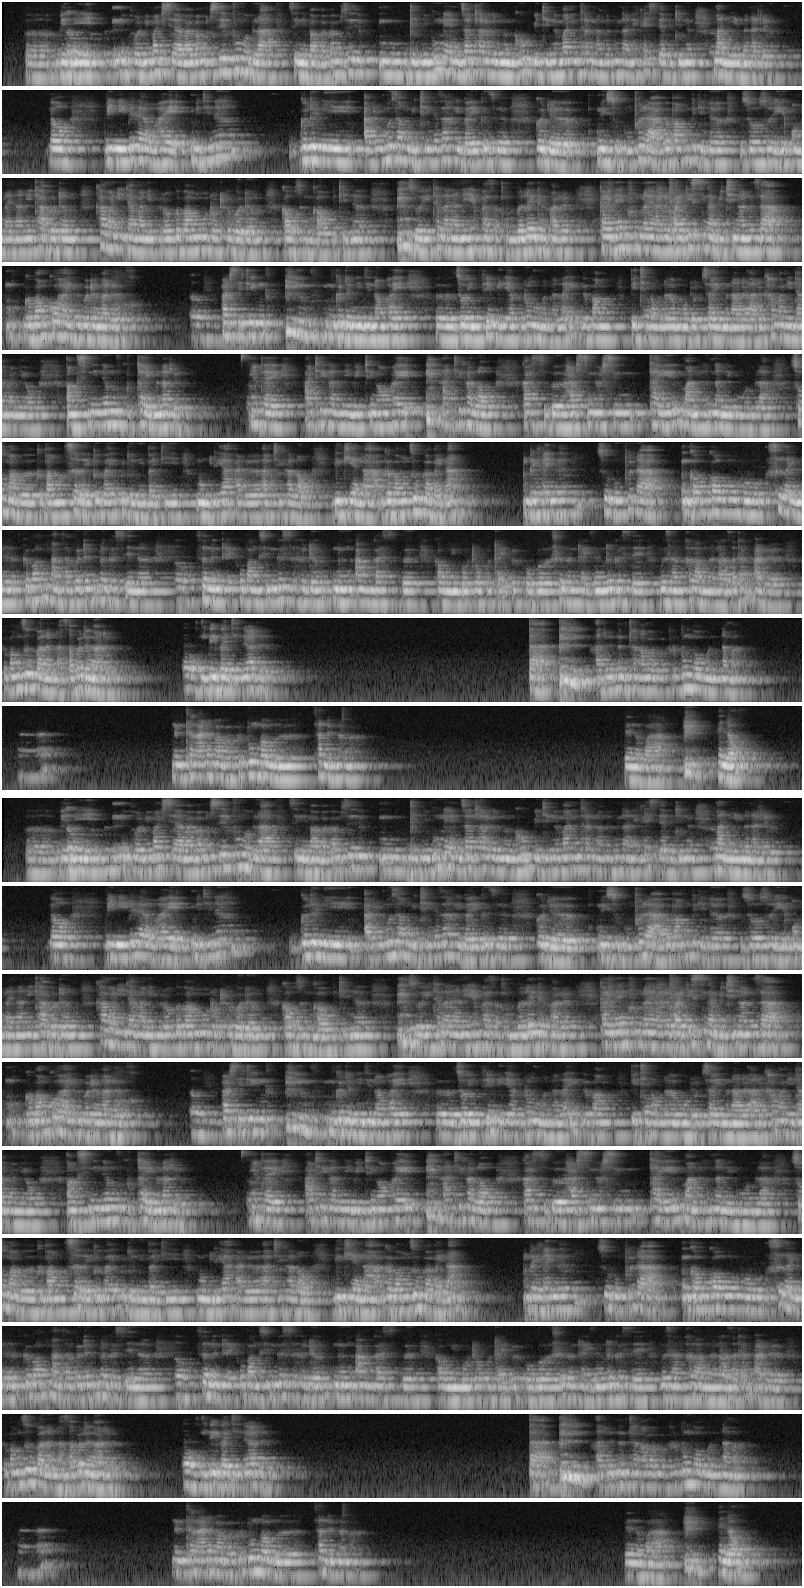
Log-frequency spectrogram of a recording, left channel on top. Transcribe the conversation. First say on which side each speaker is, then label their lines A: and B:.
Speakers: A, on the left (about 60°); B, on the right (about 80°).
A: ओ बेनि
B: औ नंगौ
A: न'खरनि मानसि जाया माबा मोनसे बुङोब्ला जेनेबा माबा मोनसे ओम बिनि बुंनायानो जाथारगोन नोंगौ बिदिनो मानिथारनांगोन होननानै खायसे या बिदिनो
B: औ
A: मानियोमोन आरो औ बिनि बेलायावहाय बिदिनो गोदोनि आरो मोजां बिथिङा जाहैबाय गोजो गोदोनि सुबुंफोरा गोबां बिदिनो ज' ज'यै अनलायनानै थाबोदों खामानि दामानिफोराव गोबां मदद होबोदों
B: औ
A: गावजों गाव बिदिनो। ज'यै थालायनानै हेफाजाब मोनबोलायदों आरो गायनाय फुनाय
B: औ
A: आरो बायदिसिना बि थिङानो जा गोबां खहाय
B: औ
A: होबोदों आरो
B: औ नंगौ
A: फारसेथिं गोदोनि दिनावहाय ओ जइन्ट फेमिलियाबो दङ'मोन नालाय गोबां बिथिङावनो
B: औ
A: मदद जायोमोन आरो आरो खामानि दामानियाव बांसिनैनो मुखुुब थायोमोन आरो
B: औ
A: नाथाय आथिखालनि बि थिङावहाय आथिखालाव गासिबो हारसिं हारसिं थायो। मानो होननानै बुङोब्ला समाबो गोबां सोलायबोबाय गोदोनि बायदि नंलिया आरो आथिखालाव बिगियाना गोबां जौगाबाय ना। बेखायनो
B: औ नंगौ
A: सुबुंफोरा गाव गाव गावखौ सोलायनो गोबां नाजाबोदों लोगोस एनो
B: औ
A: सोलोंथाय खौ बांसिन गोसो होदों नों आं गासिबो गावनि गथ' गथायाइफोरखौबो सोलोंथाइजों लोगोसे मोजां खालामनो
B: औ
A: नाजादों आरो गोबां जौगानो नाजाबोदों आरो
B: औ नंगौ
A: बेबायदिनो आरो दा आरो नोंथाङा माबाफोर बुंबावगोन नामा।
B: हो हो।
A: नोंथाङा आरो माबाफोर बुंबावनो सानदों नामा? जेन'बा हेल'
